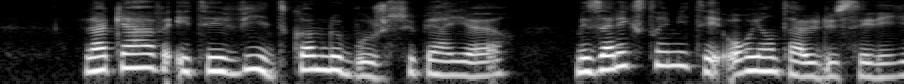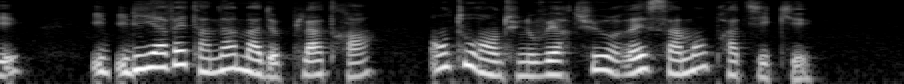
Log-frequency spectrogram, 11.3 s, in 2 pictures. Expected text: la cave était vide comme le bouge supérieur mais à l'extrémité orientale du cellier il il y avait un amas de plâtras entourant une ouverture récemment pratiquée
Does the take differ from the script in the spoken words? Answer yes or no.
no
